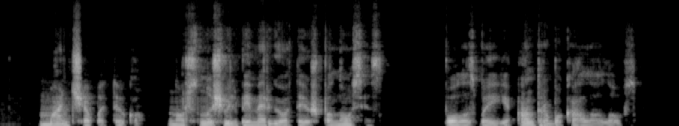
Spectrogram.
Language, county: Lithuanian, Tauragė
